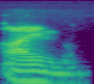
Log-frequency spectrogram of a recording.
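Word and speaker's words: Ayin: G from given and Ein please listen very carefully Gmail gives a g sound clear G sound but whereas as we are studying classical Biblical Hebrew Ein is a silent letter and it gives uh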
